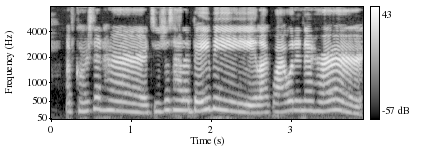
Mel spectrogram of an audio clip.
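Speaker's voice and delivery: put-on snide, condescending tone, word "baby" drawn out. Retelling a nurse dismissing a patient's pain: imitating condescending nurse. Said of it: "this fucking condescending nurse".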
